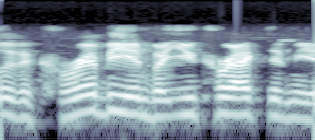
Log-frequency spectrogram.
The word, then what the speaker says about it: Caribbean: And I've always loved Caribbeans. And to be honest with you, I think I've been mispronouncing it for years. I called it a Caribbean, but you corrected me. It's a Caribbean.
